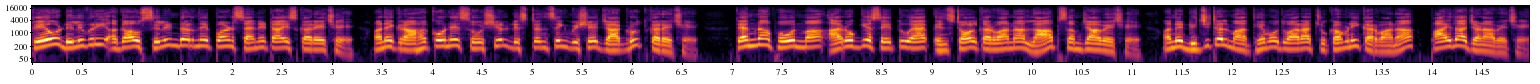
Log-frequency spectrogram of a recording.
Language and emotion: Gujarati, neutral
